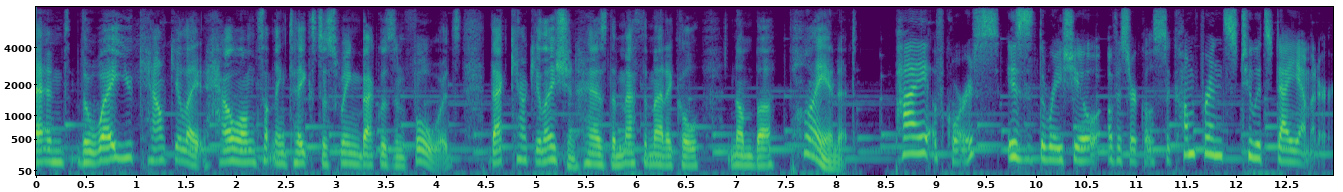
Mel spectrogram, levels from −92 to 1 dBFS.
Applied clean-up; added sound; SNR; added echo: none; none; none; none.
